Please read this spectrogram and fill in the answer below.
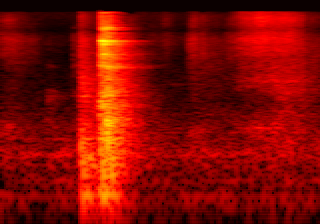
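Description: A kitchen drawer sliding shut, one short noise just after half a second in.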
